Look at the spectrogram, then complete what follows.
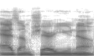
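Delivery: put-on smug, smirking voice. Imitating how a speaker in an interview says a line: imitating Trump smirking. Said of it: "says it with this smirk in his face".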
